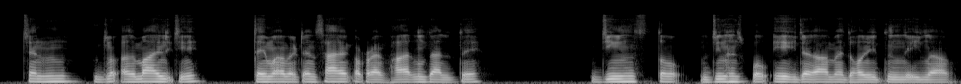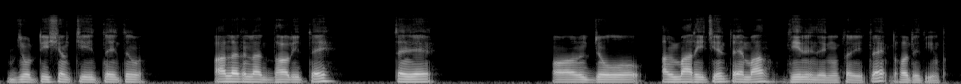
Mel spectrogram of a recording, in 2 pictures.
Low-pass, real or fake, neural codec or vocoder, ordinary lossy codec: none; fake; autoencoder, 22.05 kHz, a latent of 192 numbers a frame, VITS, trained on many speakers; none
